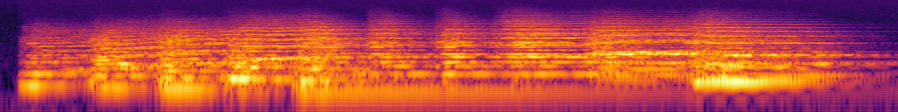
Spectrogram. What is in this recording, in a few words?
Cbasses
